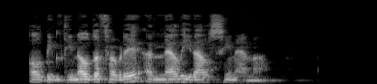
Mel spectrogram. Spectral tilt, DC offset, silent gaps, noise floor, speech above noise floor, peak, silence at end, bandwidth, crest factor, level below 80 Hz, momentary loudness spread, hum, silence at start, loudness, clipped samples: -4.5 dB/octave; under 0.1%; none; -79 dBFS; 59 dB; -4 dBFS; 1.1 s; 11.5 kHz; 20 dB; -70 dBFS; 10 LU; none; 0.3 s; -21 LUFS; under 0.1%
